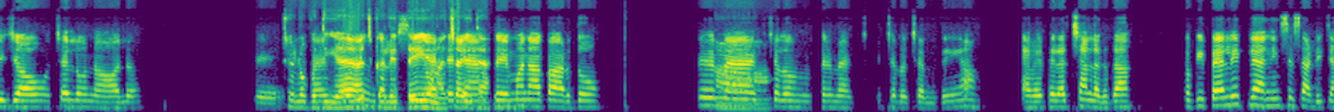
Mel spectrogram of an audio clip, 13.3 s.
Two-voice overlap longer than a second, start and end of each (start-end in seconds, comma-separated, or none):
3.2-4.9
